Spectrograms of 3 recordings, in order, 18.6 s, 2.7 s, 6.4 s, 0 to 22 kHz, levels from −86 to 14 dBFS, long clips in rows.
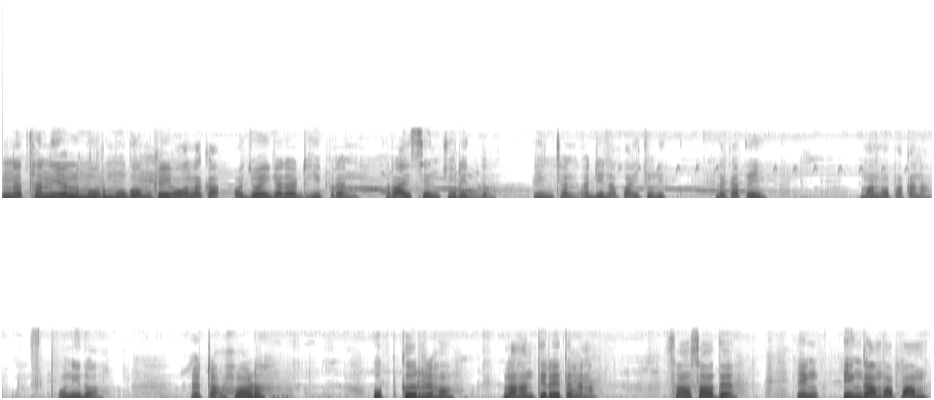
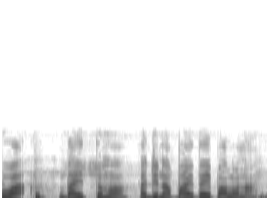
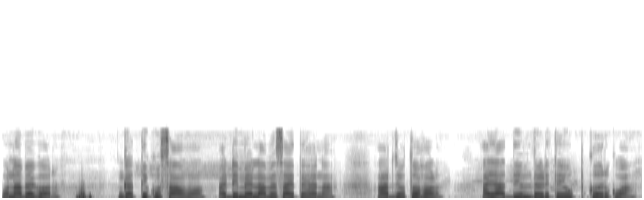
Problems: constant background noise, continuous background conversations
